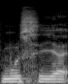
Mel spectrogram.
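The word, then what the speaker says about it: Mosia: The surname is M-O-S-I-A, pronounced Musia, and I'm also the chairperson of Kayala Gunya Human Development.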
